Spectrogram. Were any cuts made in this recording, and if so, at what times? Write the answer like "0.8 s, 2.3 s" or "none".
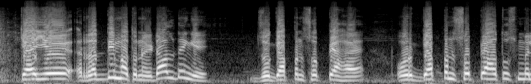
none

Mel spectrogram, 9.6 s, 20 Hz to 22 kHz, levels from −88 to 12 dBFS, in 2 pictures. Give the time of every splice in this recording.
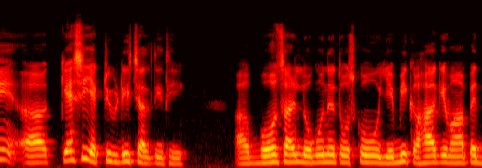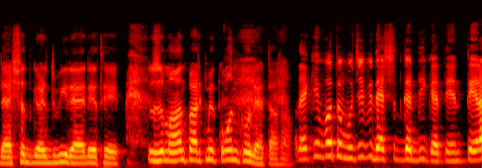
none

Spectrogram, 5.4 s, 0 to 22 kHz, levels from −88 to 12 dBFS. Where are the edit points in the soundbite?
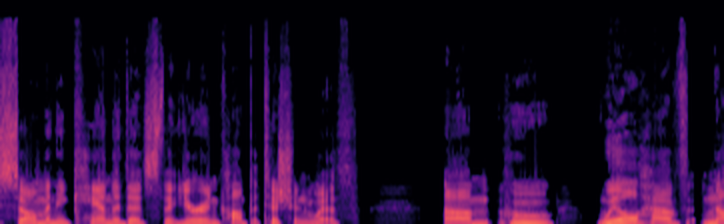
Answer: none

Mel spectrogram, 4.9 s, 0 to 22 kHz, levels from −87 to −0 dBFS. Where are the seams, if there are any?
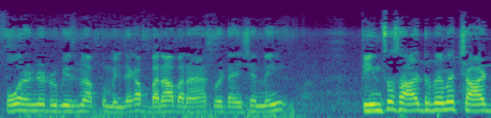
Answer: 3.0 s

